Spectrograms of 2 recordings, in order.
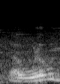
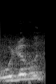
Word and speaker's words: உழவு: உழவு தொழில் அப்படின்னு சொல்லாதீங்க, உழவு தொழில் ழாவை நல்லா உச்சரிக்கணும். அதுதான் நமக்கு தமிழ் மொழிக்கு பெருமை.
